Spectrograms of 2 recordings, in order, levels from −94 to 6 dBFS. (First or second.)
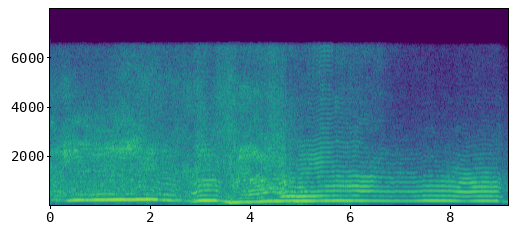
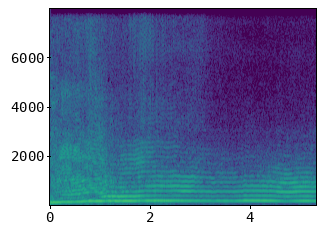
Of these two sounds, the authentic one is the second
